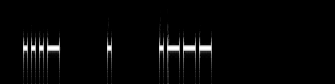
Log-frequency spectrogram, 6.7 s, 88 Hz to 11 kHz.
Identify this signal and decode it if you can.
Morse code, heard as a keyed tone, about 15 wpm, spaced as for 7 wpm, 700 Hz. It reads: VEJ
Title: USA Call Signs - 4x Character Spacing - 15wpm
